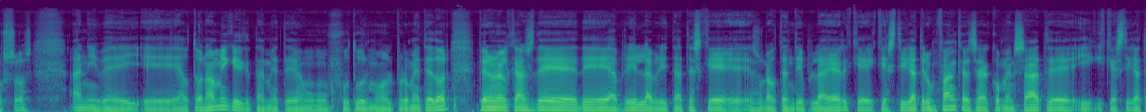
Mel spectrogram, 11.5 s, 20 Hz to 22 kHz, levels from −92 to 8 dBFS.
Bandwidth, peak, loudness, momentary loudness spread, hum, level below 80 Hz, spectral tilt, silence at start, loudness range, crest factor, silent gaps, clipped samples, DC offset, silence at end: 14.5 kHz; -4 dBFS; -21 LUFS; 8 LU; none; -38 dBFS; -6.5 dB/octave; 0 s; 3 LU; 16 dB; none; under 0.1%; under 0.1%; 0 s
